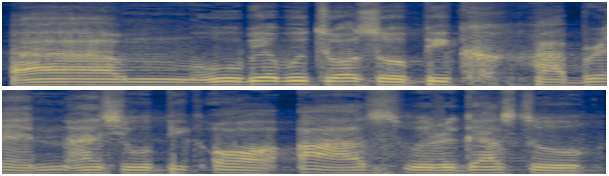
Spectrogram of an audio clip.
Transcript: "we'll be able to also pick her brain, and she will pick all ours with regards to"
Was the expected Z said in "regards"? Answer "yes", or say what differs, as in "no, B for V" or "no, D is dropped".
no, S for Z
